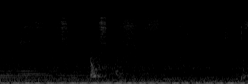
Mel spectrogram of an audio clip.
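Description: Black felt-tip marker drawing short strokes on paper, faintly, with a small tick about a second in.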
